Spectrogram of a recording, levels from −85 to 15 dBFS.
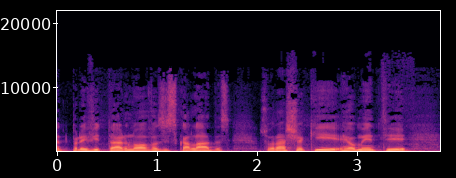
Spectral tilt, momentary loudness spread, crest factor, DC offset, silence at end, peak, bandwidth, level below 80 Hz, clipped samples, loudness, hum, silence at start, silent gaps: -7.5 dB/octave; 7 LU; 12 dB; under 0.1%; 0.1 s; 0 dBFS; 12.5 kHz; -34 dBFS; under 0.1%; -13 LUFS; none; 0 s; none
